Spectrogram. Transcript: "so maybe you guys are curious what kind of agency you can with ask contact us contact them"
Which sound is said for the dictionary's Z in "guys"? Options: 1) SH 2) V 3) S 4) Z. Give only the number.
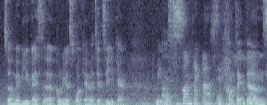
3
